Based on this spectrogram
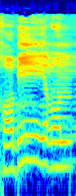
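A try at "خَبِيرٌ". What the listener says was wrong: র মোটা হবে রু রুন খবিরুন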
